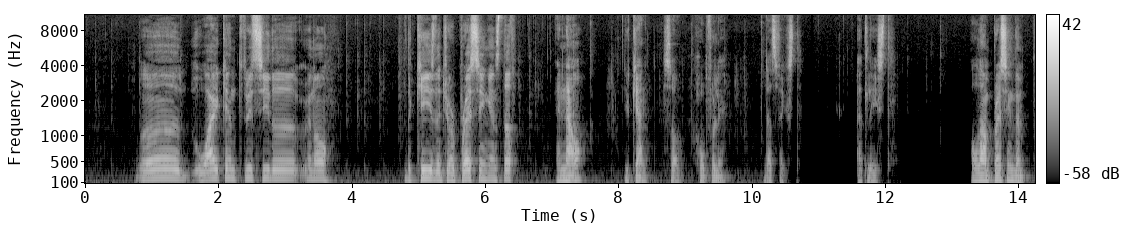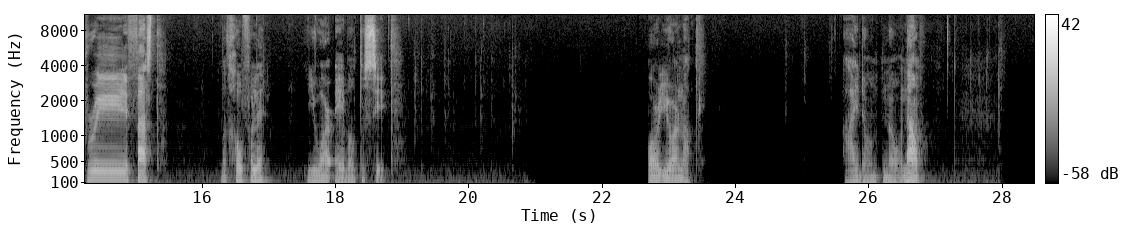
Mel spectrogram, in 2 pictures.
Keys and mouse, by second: 3.5 alt+right click, 4.2 right click, 4.8-12.6 right drag, 9.0 1, 9.5 1, 19.9-25.1 alt+drag, 25.1-28.4 ctrl+alt+right drag.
